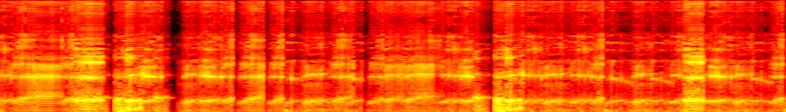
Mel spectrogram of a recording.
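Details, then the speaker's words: Burping in a dog after eating beans: repeated low, drawn-out, rumbling belches with brief breaks between them. "I knew I shouldn't have eaten those beans."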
